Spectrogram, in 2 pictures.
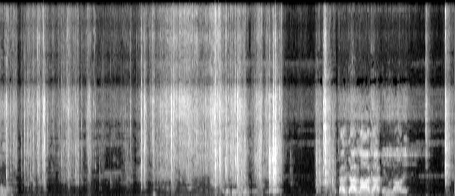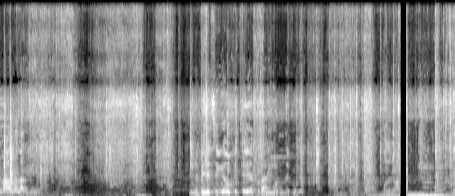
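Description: Paper crinkles and rustles as it is pressed and folded by hand.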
